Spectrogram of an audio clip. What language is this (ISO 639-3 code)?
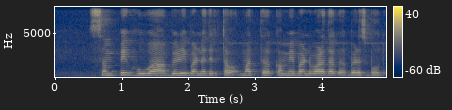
kan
